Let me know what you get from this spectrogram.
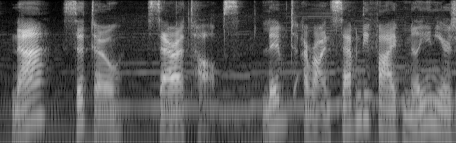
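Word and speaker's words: Nasutoceratops: Nasudoseratops pronounced Nasuttoeratops lived around 75 million years ago during the Le Cretaceous period in what is now North America.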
